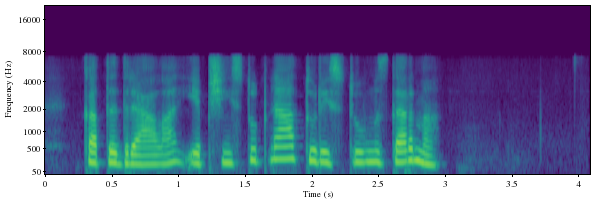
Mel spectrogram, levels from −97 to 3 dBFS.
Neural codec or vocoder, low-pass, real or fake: codec, 16 kHz, 0.7 kbps, FocalCodec; 7.2 kHz; fake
